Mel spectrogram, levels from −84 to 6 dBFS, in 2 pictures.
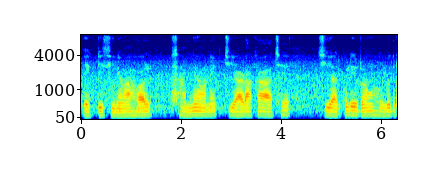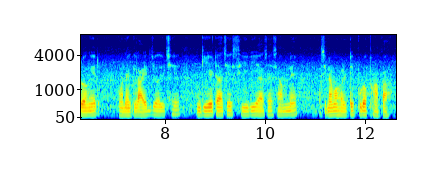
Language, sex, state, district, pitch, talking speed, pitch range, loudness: Bengali, male, West Bengal, North 24 Parganas, 100 Hz, 120 wpm, 95-105 Hz, -22 LUFS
